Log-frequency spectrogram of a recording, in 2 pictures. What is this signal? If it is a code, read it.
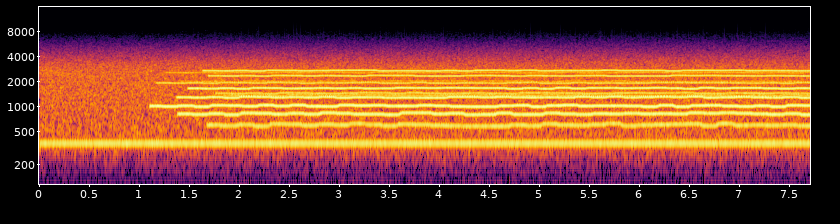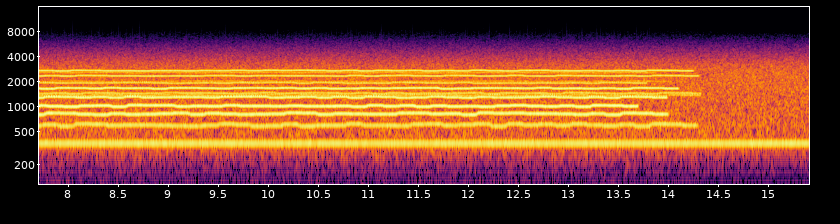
FT8 (several signals at once), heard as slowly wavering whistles, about 6.25 baud, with radio static and a steady whistle near 360 Hz.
